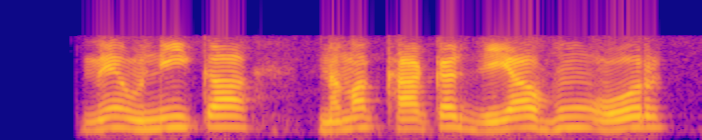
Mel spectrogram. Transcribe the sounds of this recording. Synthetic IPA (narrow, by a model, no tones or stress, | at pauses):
mɛ̃ːʊnɦika | nɐməkʰːaːkəɾd͡ʒijaɦũɔːɾ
